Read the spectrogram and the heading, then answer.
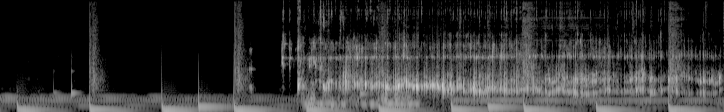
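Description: Coffee pours into a cup with a steady splashing trickle lasting a few seconds, over a soft, regular low thumping beat that runs throughout. No one speaks.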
